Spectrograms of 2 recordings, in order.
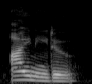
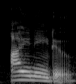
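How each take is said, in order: No difference in how they are said.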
